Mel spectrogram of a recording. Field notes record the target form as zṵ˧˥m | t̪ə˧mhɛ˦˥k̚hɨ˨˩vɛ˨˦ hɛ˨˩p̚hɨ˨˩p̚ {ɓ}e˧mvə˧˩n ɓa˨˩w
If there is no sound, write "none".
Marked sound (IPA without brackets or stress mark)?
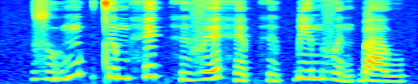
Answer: ɓ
